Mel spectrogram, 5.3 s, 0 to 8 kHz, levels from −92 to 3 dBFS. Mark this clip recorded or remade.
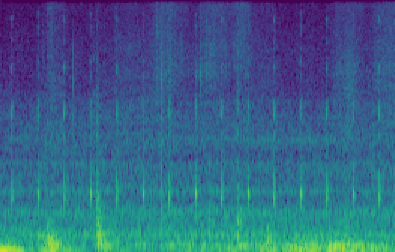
recorded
